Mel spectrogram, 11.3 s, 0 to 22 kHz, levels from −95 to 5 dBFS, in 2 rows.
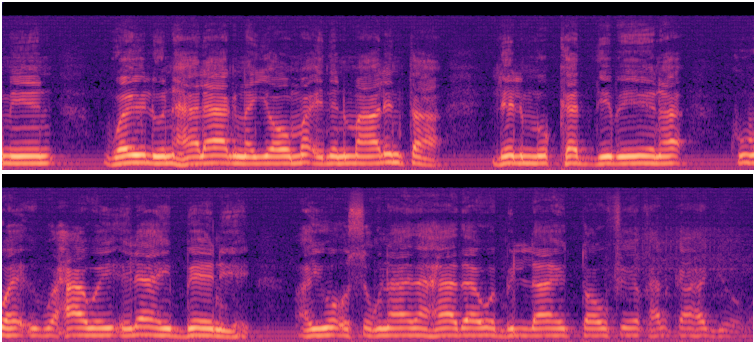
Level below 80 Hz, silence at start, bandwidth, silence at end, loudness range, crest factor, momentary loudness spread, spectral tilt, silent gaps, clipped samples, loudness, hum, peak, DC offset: -48 dBFS; 0 s; 15.5 kHz; 0.05 s; 5 LU; 16 dB; 13 LU; -7 dB/octave; none; under 0.1%; -17 LUFS; none; 0 dBFS; under 0.1%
